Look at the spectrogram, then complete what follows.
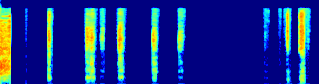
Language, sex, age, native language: Icelandic, male, 11, Icelandic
